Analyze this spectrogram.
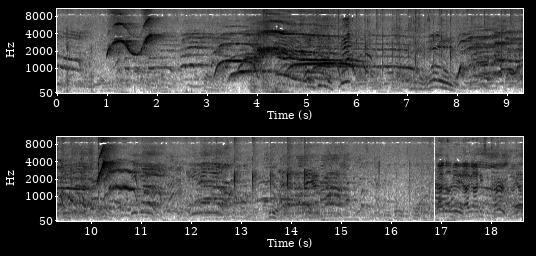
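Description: Young men and women shout and laugh in the distance across open water.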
